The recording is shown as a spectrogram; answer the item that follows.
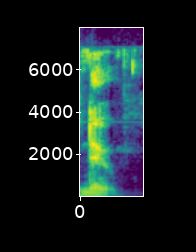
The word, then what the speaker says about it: nu: And so we use the Greek letter nu, pronounced nu. It looks like a V in our alphabet, but it's called nu.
